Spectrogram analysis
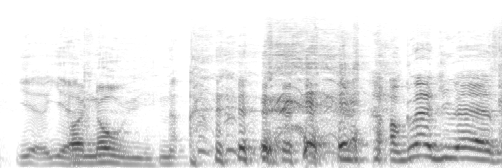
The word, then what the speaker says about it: Knovie: In other words, with my name, the K is pronounced, so K-N, and then V as in Victor.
